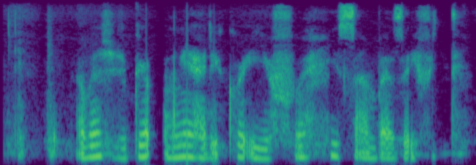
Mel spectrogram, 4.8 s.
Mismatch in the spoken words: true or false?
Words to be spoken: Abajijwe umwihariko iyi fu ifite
true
